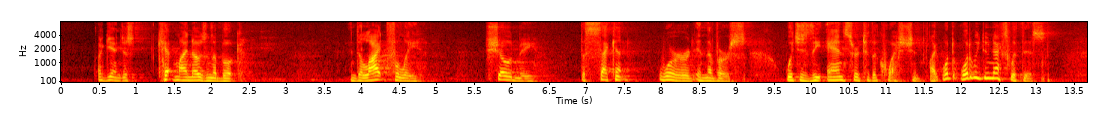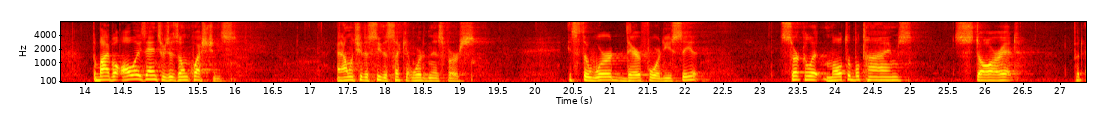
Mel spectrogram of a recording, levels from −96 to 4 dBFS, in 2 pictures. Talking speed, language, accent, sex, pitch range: 150 wpm, English, American, male, 135-175 Hz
